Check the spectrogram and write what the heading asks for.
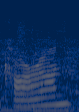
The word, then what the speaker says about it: Caron: I've been told that his name is pronounced Caron which is correct but I've been saying it Sharon this whole time and I do what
